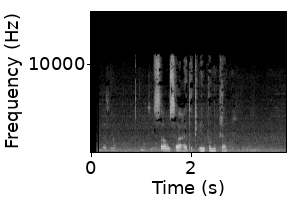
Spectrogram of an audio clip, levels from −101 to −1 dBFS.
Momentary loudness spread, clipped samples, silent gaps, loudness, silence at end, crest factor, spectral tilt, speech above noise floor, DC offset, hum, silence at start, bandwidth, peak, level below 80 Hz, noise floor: 24 LU; under 0.1%; none; -30 LUFS; 0.2 s; 18 dB; -3.5 dB/octave; 22 dB; under 0.1%; none; 0.15 s; 11.5 kHz; -14 dBFS; -74 dBFS; -53 dBFS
